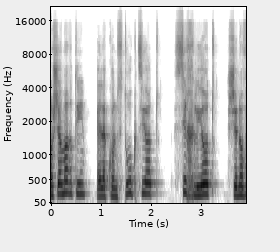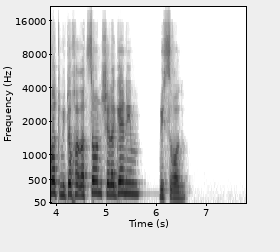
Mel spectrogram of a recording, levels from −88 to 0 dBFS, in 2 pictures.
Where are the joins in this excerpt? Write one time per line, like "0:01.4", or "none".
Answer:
0:03.5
